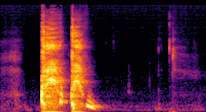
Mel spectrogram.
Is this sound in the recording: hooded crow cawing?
no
